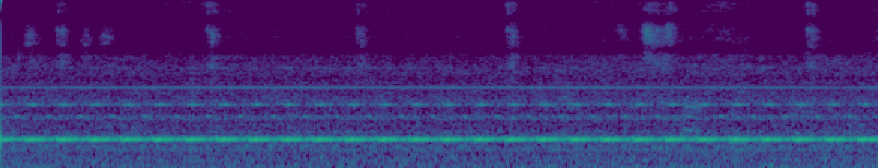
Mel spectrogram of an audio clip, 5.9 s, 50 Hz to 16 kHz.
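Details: Steady muffled tone with rapid regular pulsing, about 140 per minute, heard from behind a closed door: MRI scanner running.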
